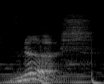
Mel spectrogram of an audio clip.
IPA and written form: nɜːs (Nurse)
